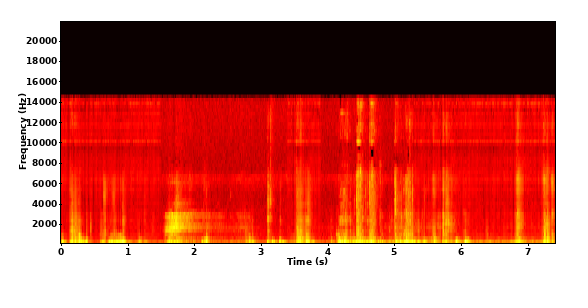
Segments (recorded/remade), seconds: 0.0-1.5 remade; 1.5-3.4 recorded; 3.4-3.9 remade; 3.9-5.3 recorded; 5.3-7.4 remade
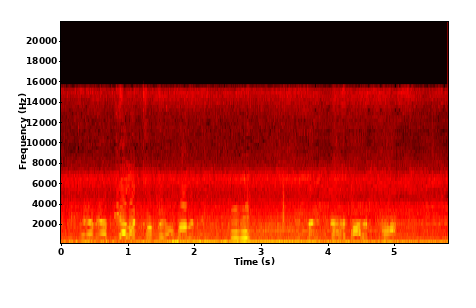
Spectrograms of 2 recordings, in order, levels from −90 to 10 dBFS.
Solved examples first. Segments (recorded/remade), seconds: 0.0-3.5 recorded; 3.5-5.8 remade

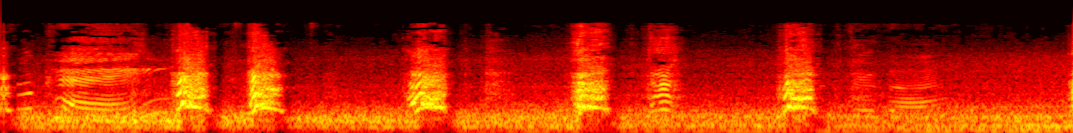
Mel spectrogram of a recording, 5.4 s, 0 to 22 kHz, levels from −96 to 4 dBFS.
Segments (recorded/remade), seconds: 0.0-5.4 recorded

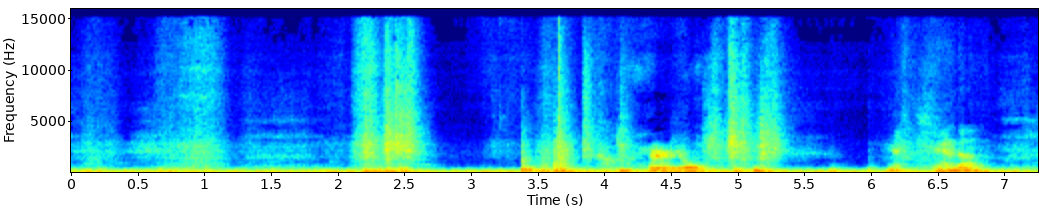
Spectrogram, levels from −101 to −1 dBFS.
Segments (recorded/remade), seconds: 0.0-7.3 recorded

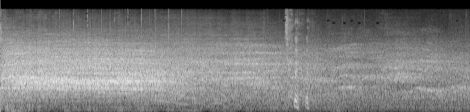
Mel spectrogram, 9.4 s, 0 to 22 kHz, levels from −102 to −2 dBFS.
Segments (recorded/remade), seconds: 0.0-3.1 recorded; 3.1-5.3 remade; 5.3-7.7 recorded; 7.7-8.4 remade; 8.4-9.4 recorded

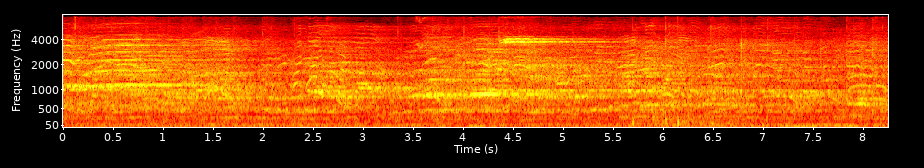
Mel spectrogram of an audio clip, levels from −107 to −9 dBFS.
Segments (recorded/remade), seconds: 0.0-8.3 recorded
